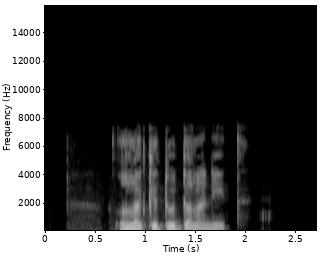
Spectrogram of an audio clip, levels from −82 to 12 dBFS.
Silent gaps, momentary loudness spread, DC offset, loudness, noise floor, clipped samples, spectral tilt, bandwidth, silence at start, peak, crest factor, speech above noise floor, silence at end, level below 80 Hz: none; 10 LU; under 0.1%; -21 LUFS; -64 dBFS; under 0.1%; -5.5 dB/octave; 7.8 kHz; 0.75 s; -4 dBFS; 18 dB; 44 dB; 0.9 s; -60 dBFS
